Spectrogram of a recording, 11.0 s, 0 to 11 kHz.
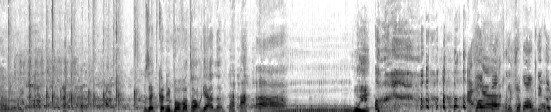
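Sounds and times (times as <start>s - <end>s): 
laughter: 0.0s - 5.8s, 7.3s - 11.0s
speech: 2.9s - 5.9s, 9.6s - 11.0s
person imitating a lion's roar: 5.6s - 7.5s.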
